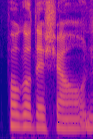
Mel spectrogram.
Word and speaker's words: Fogo de Chão: not spanish so um it is pronounced more of like an sh sound and the the d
